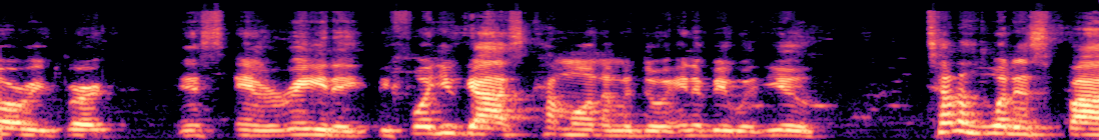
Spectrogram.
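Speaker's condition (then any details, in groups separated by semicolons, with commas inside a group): No condition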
